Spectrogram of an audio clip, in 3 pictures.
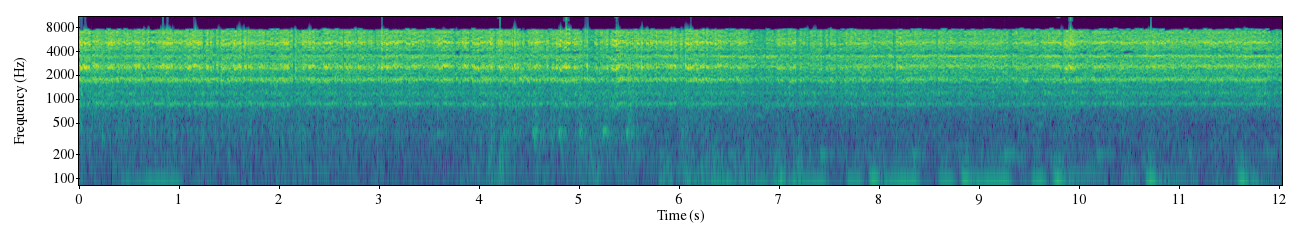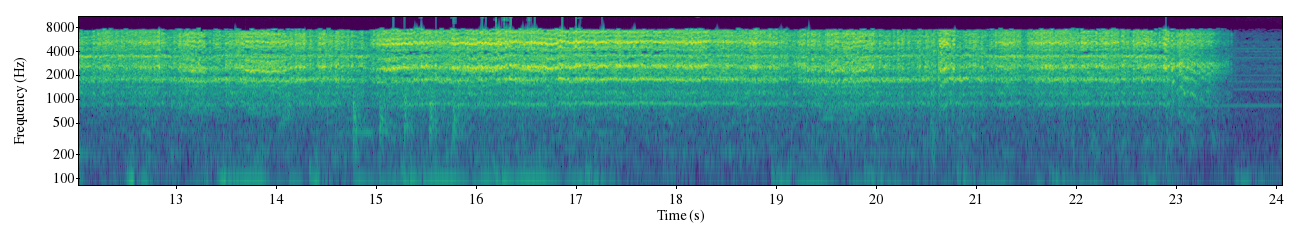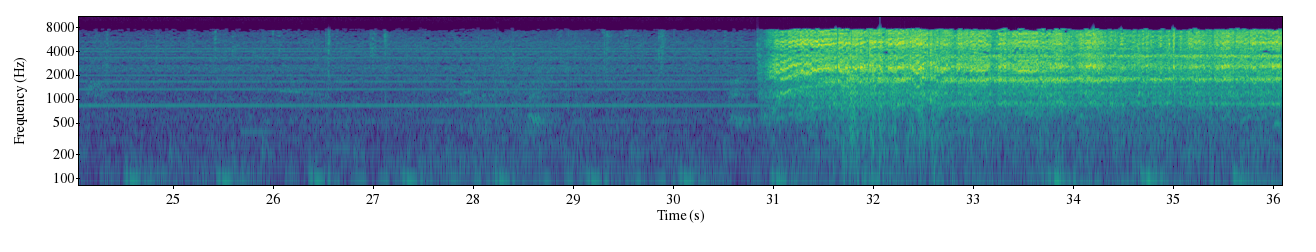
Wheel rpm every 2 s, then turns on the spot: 230, 230, 230, 230, 230, 230, 220, 220, 230, 230, 230, 100, 0, 0, 0, 110, 220, 230.
none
